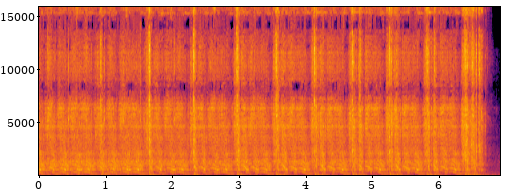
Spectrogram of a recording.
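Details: 1972 Toyota Celica, factory 18RC engine, sat in a junkyard over 20 years, new starter fitted and carb cleaner sprayed in: strong, even cranking with a quick steady beat and crisp compression pulses, spinning freely with no drag; normal cranking.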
